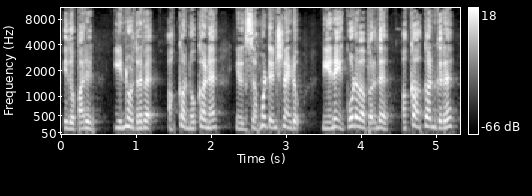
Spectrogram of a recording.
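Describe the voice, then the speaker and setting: A voice actor playing an agitated elder sister in a cartoon, scolding and confronting. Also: female voice, lowish voice, fast, close to an everyday voice. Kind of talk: cartoon voice acting.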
